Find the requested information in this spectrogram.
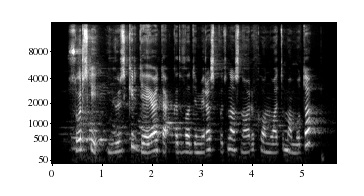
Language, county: Lithuanian, Kaunas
